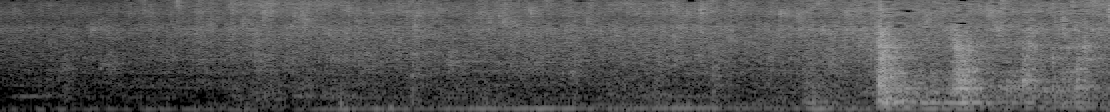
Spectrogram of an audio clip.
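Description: Tofu deep-frying in hot oil in a small pan, sizzling and growing steadily louder.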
